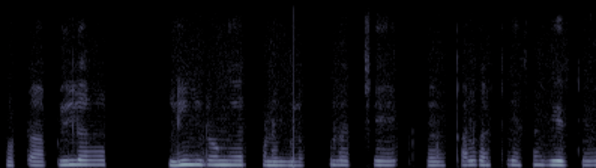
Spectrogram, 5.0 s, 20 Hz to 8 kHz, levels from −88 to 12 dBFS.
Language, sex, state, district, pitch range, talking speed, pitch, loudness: Bengali, male, West Bengal, Malda, 180-195 Hz, 95 wpm, 190 Hz, -40 LUFS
